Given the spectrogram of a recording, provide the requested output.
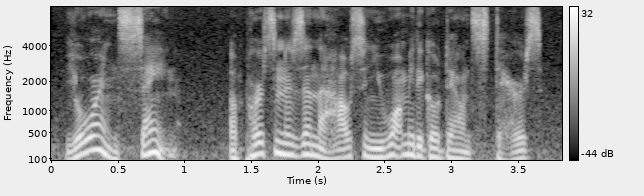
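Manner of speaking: incredulous protest. A narrator's reading. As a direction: read it as an indignant, disbelieving objection.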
